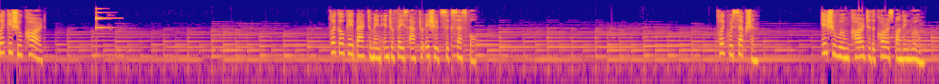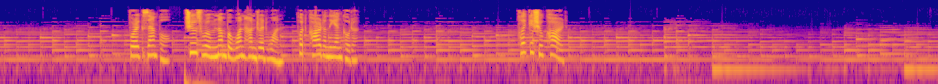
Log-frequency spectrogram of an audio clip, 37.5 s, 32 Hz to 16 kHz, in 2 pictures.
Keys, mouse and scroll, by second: 1.0 click, 3.2 click, 6.2 click, 9.7 click, 13.1 click, 15.5 click, 24.3 click, 30.9 click, 34.0 click, 37.3 click.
